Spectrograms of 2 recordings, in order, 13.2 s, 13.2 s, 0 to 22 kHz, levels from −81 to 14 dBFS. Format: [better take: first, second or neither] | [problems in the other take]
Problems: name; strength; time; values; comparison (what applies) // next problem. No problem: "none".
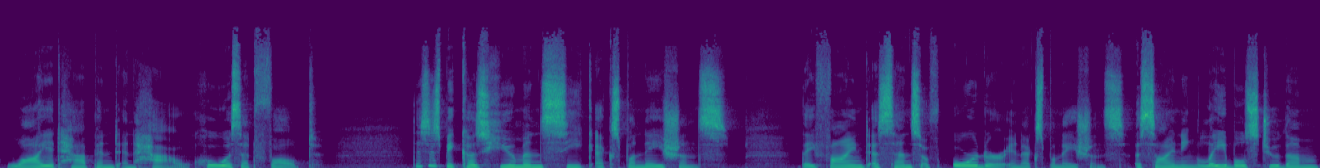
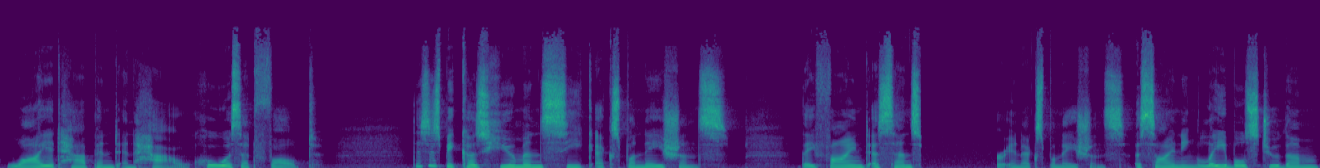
first | audio cutting out; at 9 s for 1 s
